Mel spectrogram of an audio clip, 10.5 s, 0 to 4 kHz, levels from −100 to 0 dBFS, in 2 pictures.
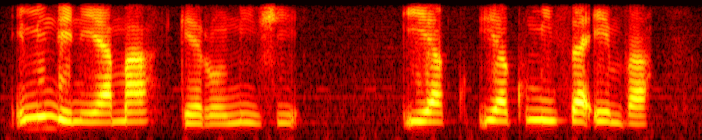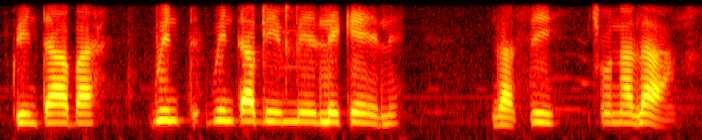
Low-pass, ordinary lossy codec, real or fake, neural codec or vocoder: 3.6 kHz; none; real; none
